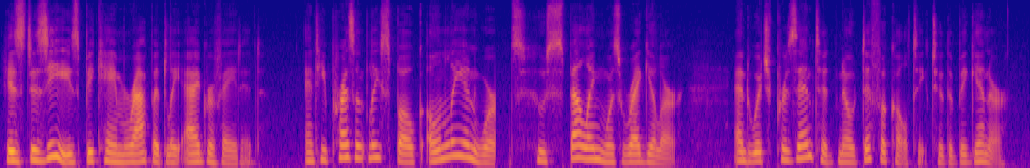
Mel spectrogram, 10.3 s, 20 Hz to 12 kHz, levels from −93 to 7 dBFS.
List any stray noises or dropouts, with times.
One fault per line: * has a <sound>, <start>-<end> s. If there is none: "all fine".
* has a dropout, 5.0-5.1 s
